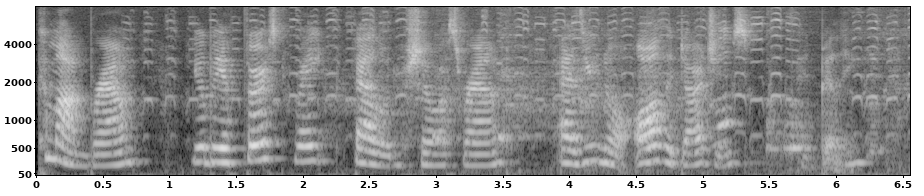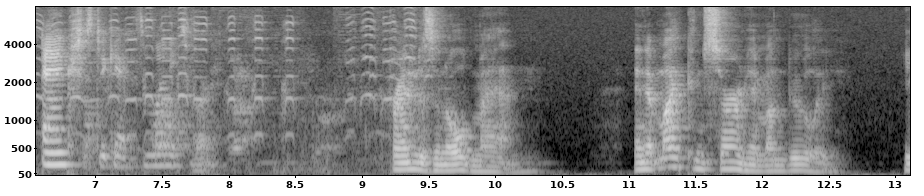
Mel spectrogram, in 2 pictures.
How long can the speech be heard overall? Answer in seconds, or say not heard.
11 s.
